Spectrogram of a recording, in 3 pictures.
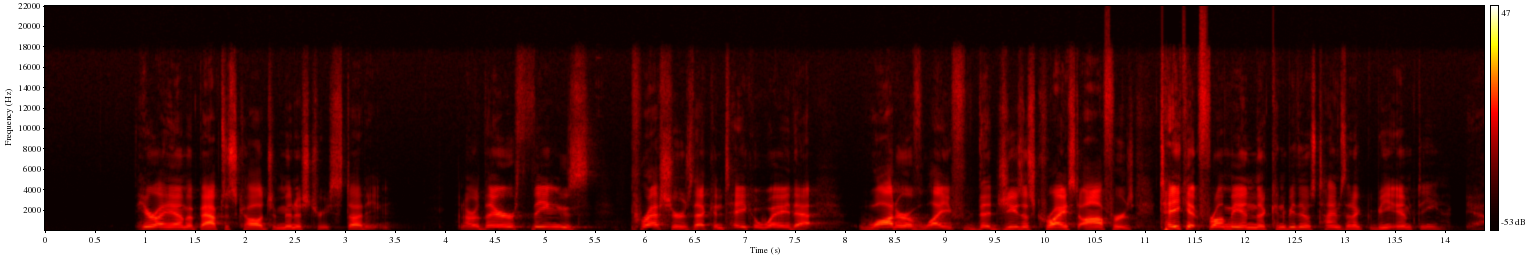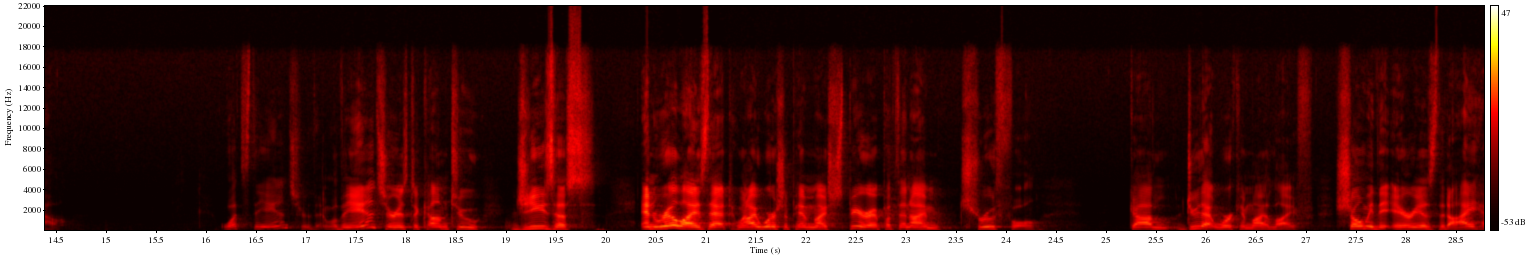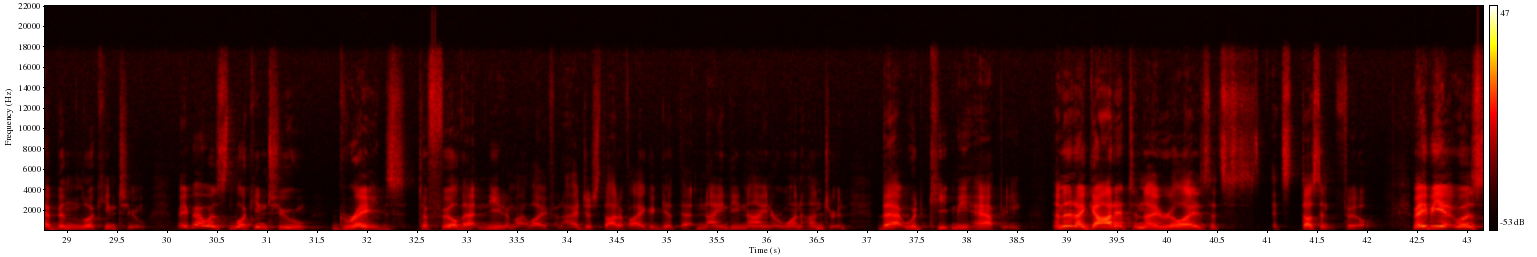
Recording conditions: large echoing room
